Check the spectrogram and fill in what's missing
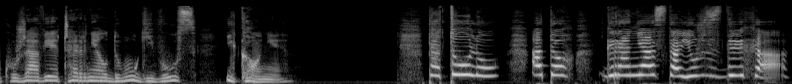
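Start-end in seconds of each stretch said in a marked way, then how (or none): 4.3-7.9 put-on much higher, louder girl's cry; high, loud girl's alarmed call. A narrator's reading. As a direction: call to father in alarm as a young girl. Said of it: "wołała".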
